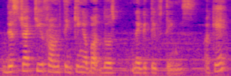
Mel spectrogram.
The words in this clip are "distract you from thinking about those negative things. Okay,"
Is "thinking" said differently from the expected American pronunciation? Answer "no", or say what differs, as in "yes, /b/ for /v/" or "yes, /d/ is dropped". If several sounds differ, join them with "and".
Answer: yes, /t/ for /θ/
